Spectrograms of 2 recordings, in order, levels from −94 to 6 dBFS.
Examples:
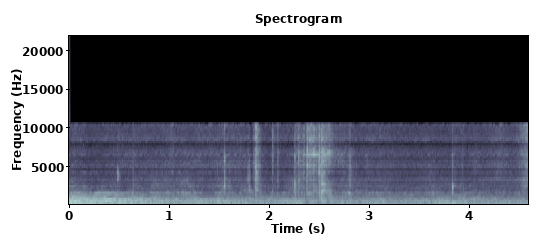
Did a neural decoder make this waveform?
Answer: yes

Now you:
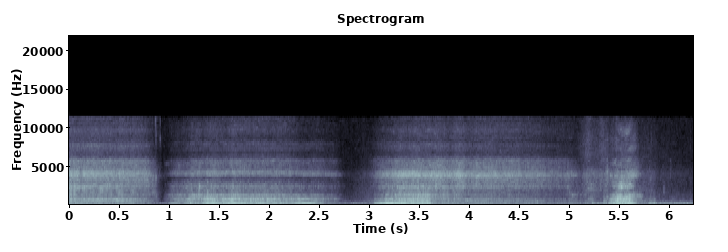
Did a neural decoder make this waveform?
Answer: yes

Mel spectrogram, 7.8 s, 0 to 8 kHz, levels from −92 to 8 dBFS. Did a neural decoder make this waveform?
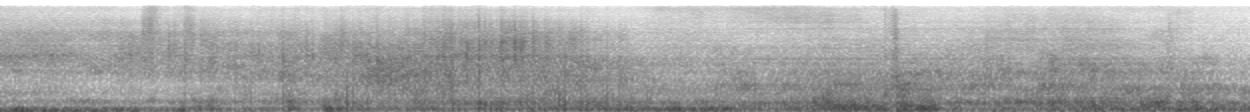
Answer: yes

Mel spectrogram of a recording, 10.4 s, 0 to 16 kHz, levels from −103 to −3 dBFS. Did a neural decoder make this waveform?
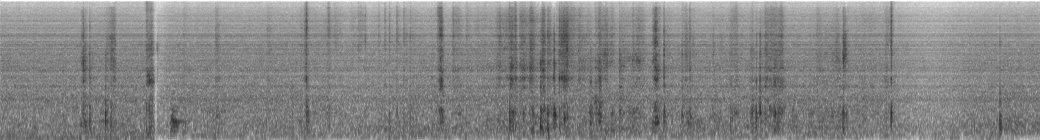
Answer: yes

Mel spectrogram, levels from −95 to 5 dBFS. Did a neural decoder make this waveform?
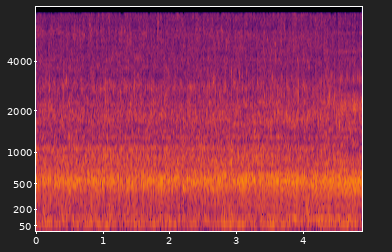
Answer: yes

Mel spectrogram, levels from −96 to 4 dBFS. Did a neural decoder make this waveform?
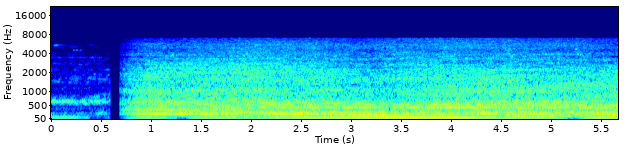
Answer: no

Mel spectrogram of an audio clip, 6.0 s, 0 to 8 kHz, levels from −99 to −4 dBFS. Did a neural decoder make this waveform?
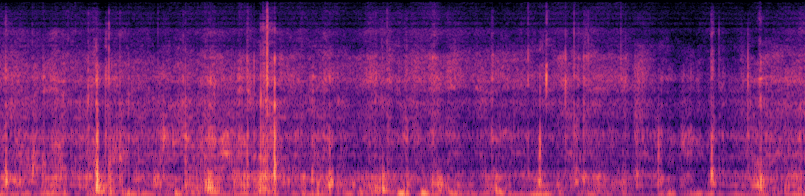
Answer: yes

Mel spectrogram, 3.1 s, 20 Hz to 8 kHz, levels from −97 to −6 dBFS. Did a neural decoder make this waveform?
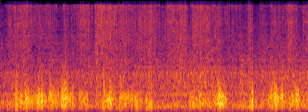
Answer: no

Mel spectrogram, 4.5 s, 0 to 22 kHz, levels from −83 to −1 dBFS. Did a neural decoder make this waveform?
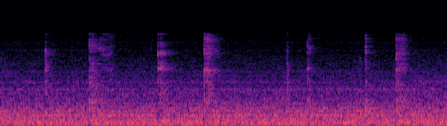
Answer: no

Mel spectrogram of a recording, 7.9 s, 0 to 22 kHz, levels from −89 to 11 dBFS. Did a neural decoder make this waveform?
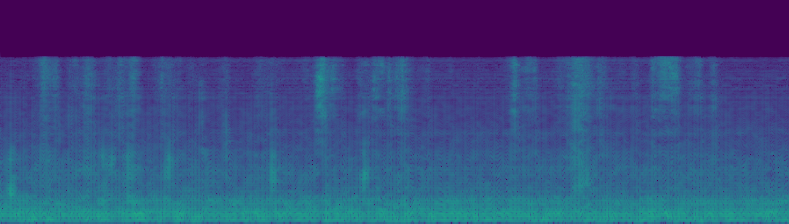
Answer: yes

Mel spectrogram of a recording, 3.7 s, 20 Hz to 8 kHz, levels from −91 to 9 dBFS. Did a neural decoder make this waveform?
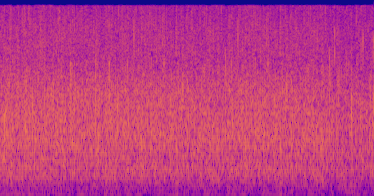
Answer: no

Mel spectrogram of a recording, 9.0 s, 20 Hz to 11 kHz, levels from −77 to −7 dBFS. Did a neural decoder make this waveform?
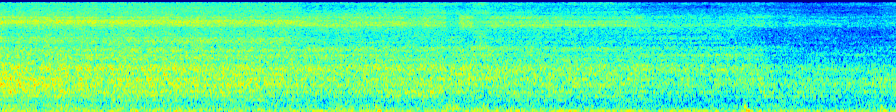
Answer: no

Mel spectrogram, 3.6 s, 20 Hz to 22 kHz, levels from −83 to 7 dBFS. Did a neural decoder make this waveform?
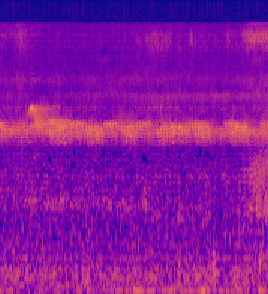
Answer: yes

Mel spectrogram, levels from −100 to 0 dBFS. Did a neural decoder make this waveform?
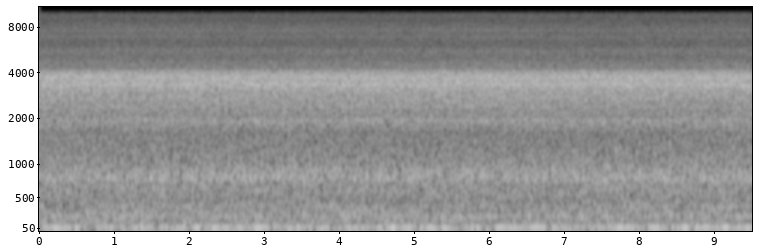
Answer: no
